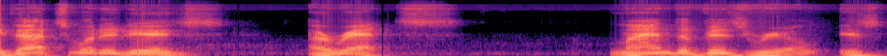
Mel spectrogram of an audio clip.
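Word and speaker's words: ארץ: going land okay that's what it is is arets land of Israel is arets so anet okay is a stop okay a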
